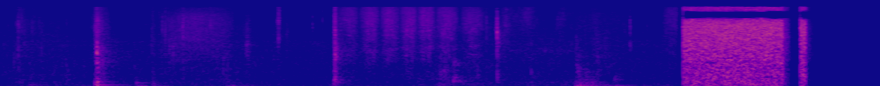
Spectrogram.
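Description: Soft rustling and a few light taps, from hands and an open Bible being handled at a desk, then a thump and a loud, even burst of hiss-like noise lasting under a second that starts and cuts off abruptly.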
